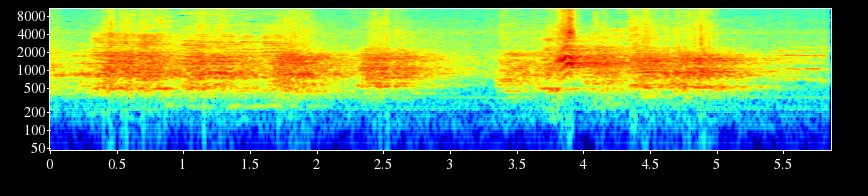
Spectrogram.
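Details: Dogs, recorded September 29, 2017, give a continuous run of loud, hoarse barks and yelps in waves about a second apart, with one sharp high yip near the middle.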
